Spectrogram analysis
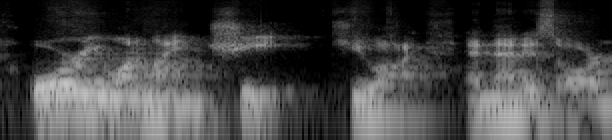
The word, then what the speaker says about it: Qi: So QUI or QI, like you said, it's actually pronounced QUI, and it is an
